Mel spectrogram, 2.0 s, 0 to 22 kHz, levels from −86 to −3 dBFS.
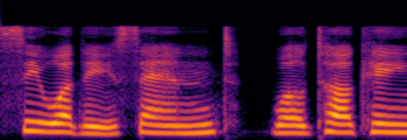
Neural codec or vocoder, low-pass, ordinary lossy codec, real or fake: codec, 16 kHz in and 24 kHz out, 0.4 kbps, LongCat-Audio-Codec, two codebook decoder; 9.9 kHz; none; fake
